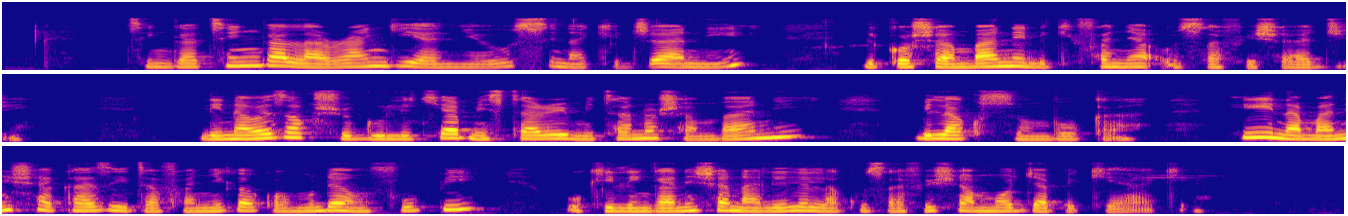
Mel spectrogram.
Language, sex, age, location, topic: Swahili, female, 25-35, Nairobi, agriculture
